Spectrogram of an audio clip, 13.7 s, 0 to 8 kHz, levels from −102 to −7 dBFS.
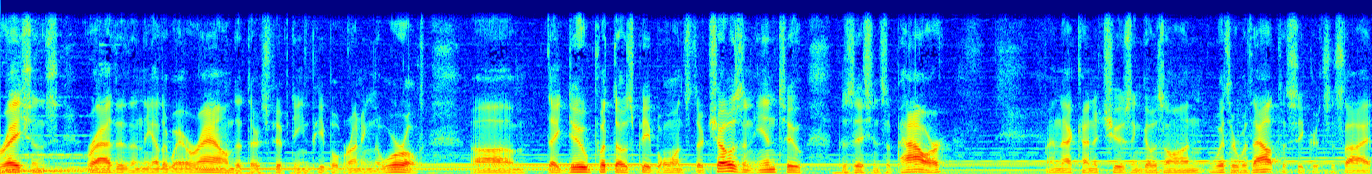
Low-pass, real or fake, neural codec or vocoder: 7.2 kHz; real; none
